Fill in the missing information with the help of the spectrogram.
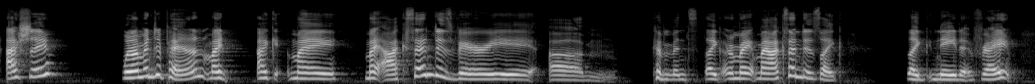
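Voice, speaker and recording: Young woman streamer from Canada, high voice, casual giggly rambling chat. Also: animated, measured pace, fairly bright tone. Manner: rambling, giggly, many fillers and restarts.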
